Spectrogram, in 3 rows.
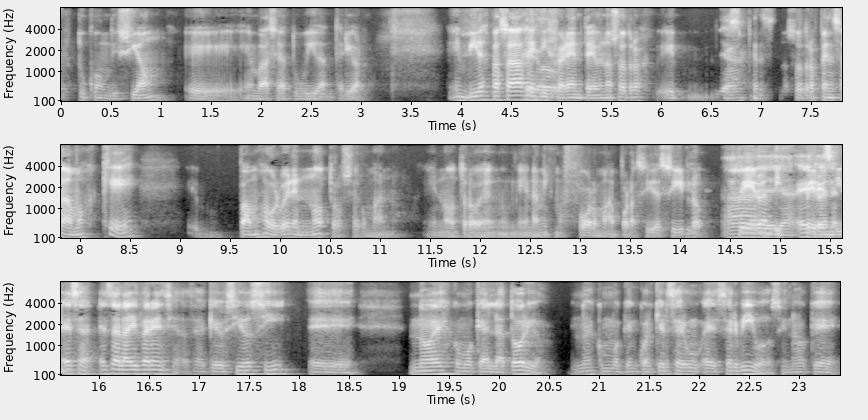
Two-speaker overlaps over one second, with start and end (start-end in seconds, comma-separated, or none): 14.4-15.8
